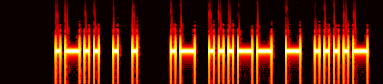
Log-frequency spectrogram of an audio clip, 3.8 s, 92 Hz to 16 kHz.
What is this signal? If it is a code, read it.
Morse code, heard as a keyed tone, about 25 wpm, 700 Hz. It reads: LEE A3T4
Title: CWT Exchange 25wpm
